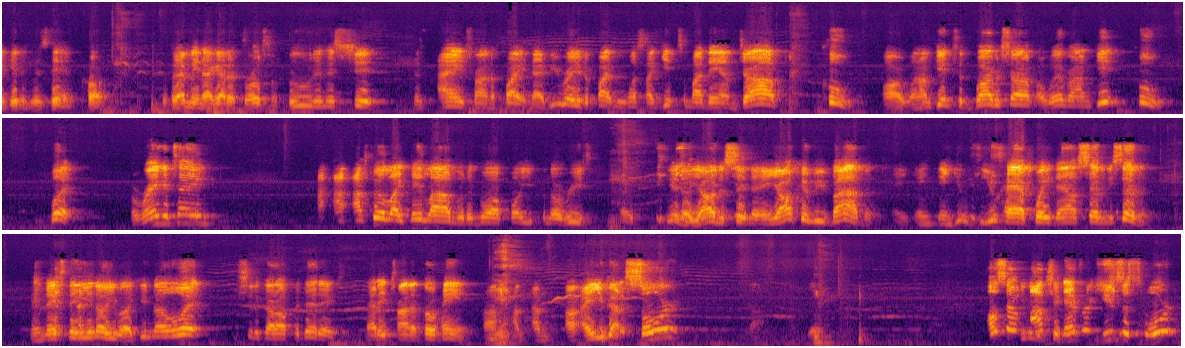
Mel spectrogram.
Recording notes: jumped on zoom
